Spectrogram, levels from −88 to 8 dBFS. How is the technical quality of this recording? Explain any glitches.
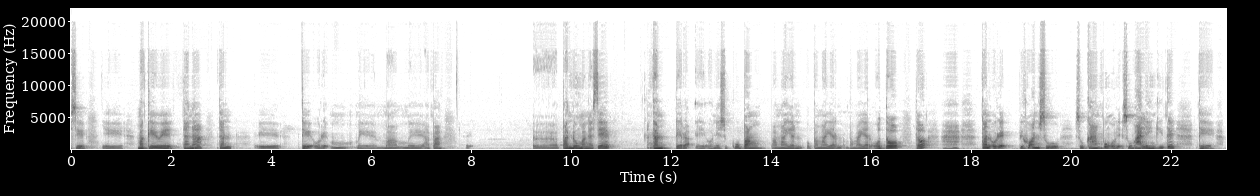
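The recording is plainly degraded by lossy compression across its full length. From start to finish the speech sounds rough and grainy, with a noisy texture where there should be clean detail. The likely cause is Opus compression in its music (CELT) mode at a low rate, which fits about 24 kbps. Short of bits, the encoder keeps each band's energy but fills its contents with noise or folded copies of lower bands. Bandwidth stays full, with content reaching about 20.2 kHz.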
